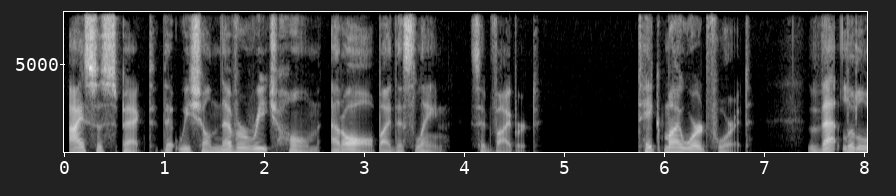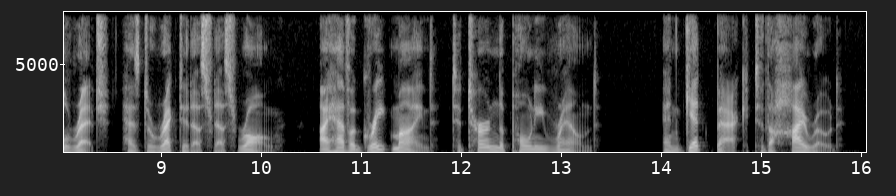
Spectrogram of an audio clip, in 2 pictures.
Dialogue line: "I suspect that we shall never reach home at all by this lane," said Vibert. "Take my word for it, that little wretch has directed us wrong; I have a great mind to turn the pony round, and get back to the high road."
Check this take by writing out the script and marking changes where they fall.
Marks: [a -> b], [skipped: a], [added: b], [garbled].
"I suspect that we shall never reach home at all by this lane," said Vibert. "Take my word for it, that little wretch has directed us [added: us] wrong; I have a great mind to turn the pony round, and get back to the high road."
